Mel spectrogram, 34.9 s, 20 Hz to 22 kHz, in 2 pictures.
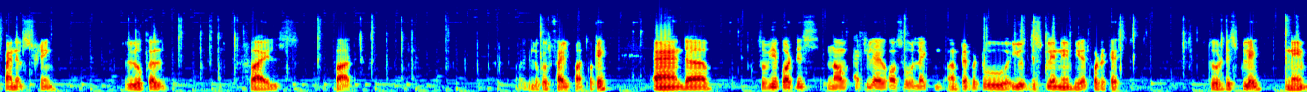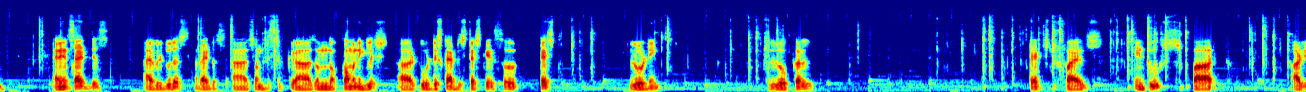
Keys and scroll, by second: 17.0 Return.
